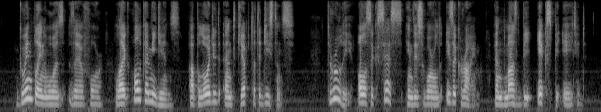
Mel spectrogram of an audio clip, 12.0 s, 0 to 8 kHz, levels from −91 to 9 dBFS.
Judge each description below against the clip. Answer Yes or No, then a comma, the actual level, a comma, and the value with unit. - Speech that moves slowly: Yes, slow, 125 wpm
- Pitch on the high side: No, medium, 150 Hz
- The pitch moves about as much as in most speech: Yes, average, 4.4 semitones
